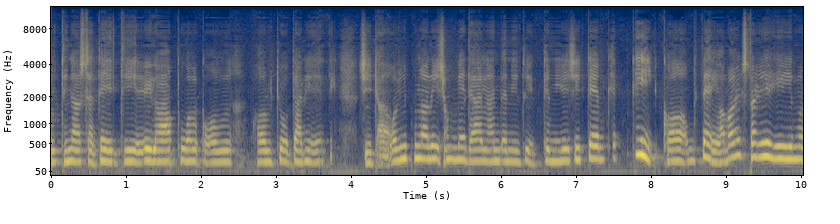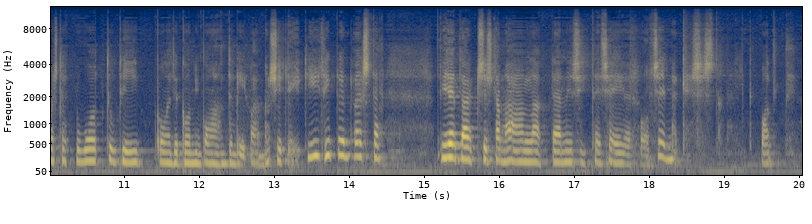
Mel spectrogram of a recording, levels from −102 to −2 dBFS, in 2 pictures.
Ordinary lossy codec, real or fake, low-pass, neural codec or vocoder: none; fake; none; codec, 24 kHz, 0.9 kbps, WavTokenizer, medium music audio release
